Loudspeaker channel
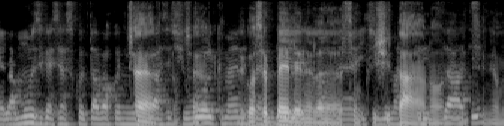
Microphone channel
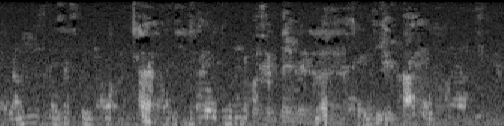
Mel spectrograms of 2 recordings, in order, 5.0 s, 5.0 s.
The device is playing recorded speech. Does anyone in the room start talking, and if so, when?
none

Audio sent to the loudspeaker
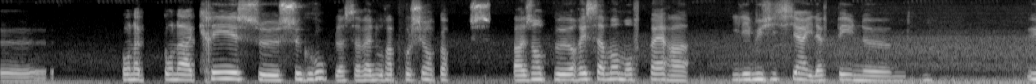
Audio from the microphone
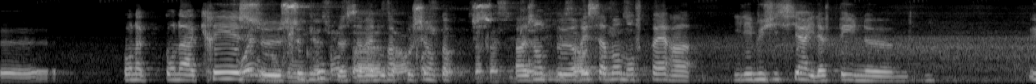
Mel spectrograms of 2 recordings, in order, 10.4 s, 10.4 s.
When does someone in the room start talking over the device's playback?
2.4 s

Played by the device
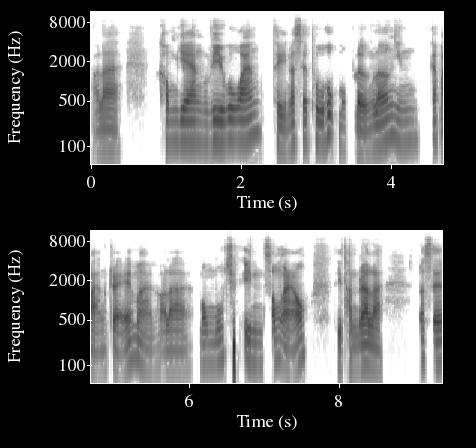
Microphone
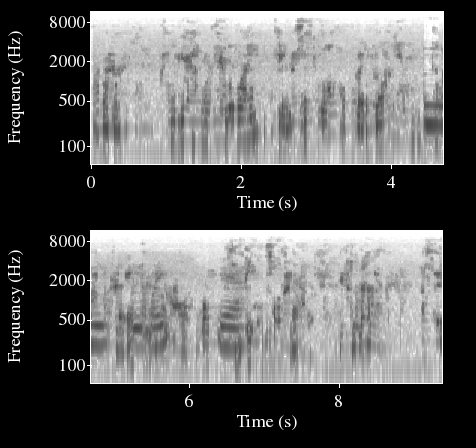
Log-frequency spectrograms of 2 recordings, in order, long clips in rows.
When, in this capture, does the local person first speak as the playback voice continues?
4.4 s

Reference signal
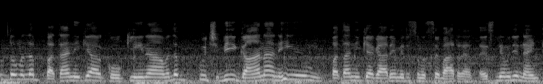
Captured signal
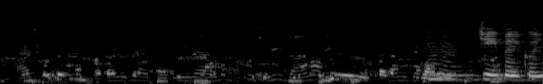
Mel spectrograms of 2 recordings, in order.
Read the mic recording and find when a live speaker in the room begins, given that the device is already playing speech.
4.3 s

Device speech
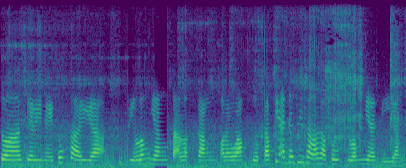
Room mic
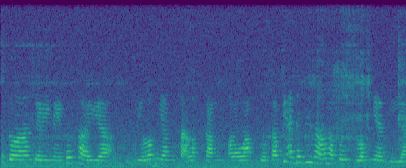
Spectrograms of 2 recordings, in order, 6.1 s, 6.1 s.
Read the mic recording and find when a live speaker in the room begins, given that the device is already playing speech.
none

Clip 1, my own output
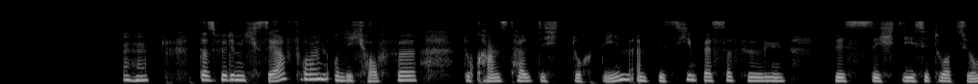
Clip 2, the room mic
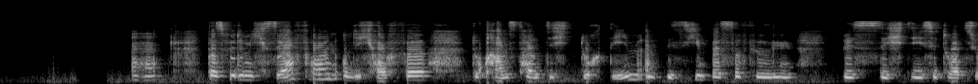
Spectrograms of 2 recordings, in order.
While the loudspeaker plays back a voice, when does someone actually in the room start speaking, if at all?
none

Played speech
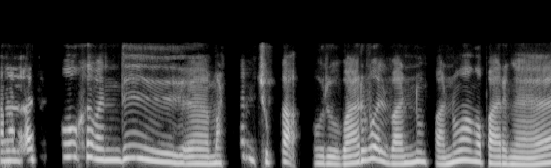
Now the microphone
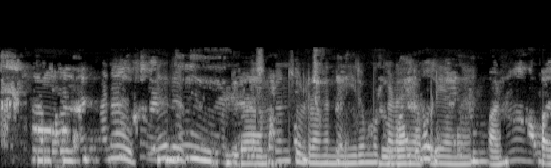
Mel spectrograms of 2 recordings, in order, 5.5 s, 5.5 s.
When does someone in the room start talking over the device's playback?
1.0 s

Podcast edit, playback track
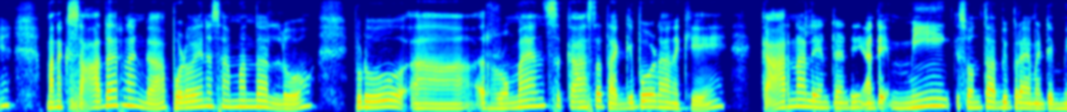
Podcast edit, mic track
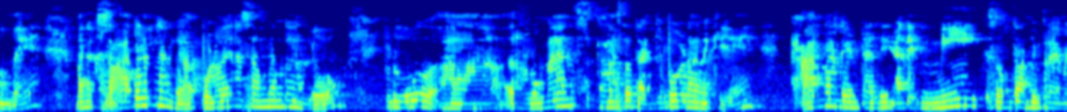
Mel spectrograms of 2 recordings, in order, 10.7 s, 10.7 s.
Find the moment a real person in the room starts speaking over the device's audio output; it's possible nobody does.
none

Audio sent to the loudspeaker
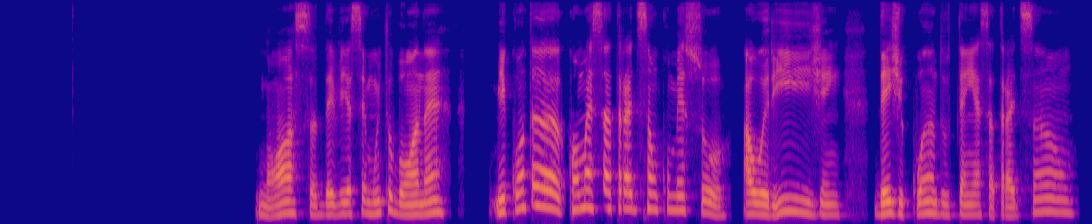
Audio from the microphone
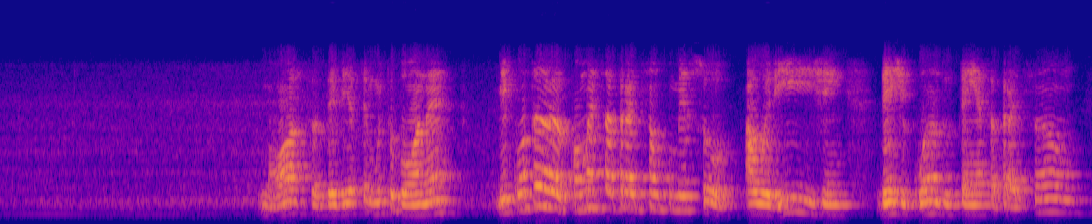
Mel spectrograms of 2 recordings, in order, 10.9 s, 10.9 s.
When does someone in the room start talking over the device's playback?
none

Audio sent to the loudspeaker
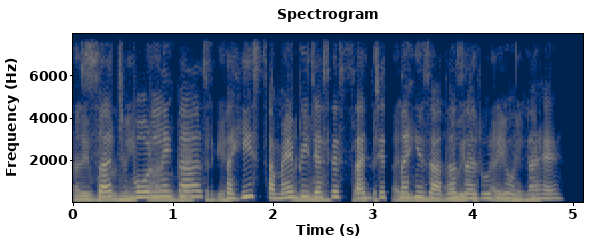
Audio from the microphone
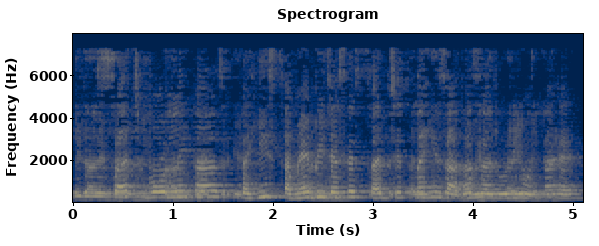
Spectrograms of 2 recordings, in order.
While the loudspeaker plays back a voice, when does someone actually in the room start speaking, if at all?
none

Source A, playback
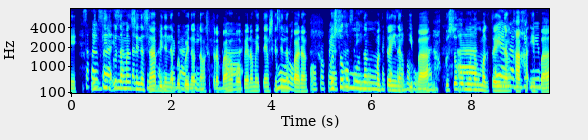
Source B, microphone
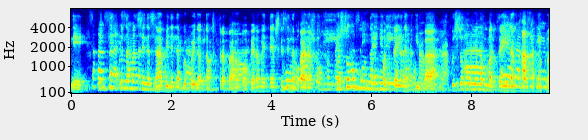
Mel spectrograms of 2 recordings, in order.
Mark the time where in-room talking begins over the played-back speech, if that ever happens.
4.6 s

